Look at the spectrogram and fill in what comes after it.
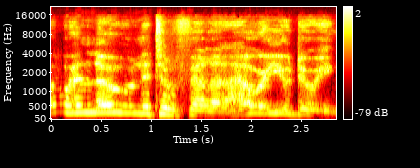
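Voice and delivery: put-on gentle old man voice. Voicing a nice calm old man greeting a visitor: calm old man voice. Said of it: "Nice, calm, old man".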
